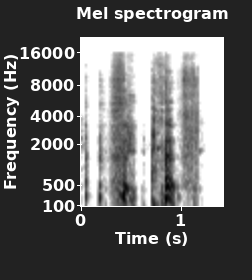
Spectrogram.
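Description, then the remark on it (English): A quick run of wet, nasal sniffling from a person: a couple of tiny snuffles, then three heavier, congested sniffs in a rough rhythm, with no talking. “It's just a bunch of water. It's just me like sniffling and like hot.”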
